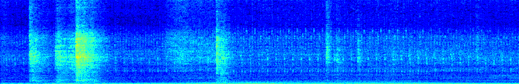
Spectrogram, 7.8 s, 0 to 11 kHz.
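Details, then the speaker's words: BMW i8 three-cylinder bought with overheating issues and a suspected blown head gasket, no exhaust smoke, at idle: light even tapping about four times a second; unsure if normal, much of the noise comes from the car's speakers. "a little tappy i got gotta tell you i don't know if that's normal for a three cylinder or not"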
